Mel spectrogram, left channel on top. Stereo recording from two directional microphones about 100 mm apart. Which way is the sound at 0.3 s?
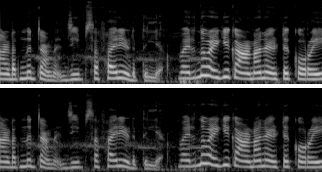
40° left (ahead or behind).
